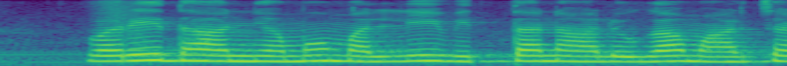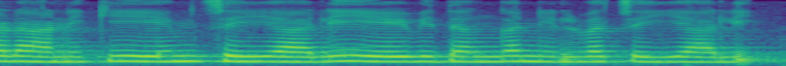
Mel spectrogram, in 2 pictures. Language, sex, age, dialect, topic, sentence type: Telugu, male, 41-45, Telangana, agriculture, question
